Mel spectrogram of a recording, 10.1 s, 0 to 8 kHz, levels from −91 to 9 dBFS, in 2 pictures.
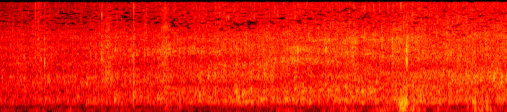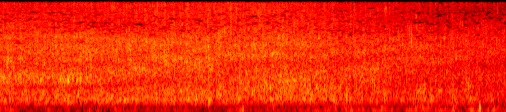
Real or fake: real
